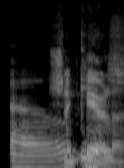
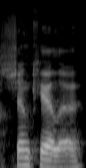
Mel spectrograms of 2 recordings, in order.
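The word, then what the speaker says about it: Schlenkerla: I think it's Schenkerla. Schönkerla.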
